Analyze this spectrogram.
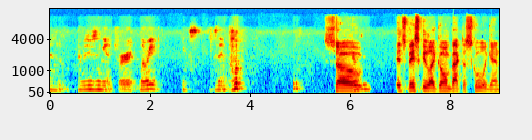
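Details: Aphasia in an adult woman after a hemorrhagic stroke; she could not talk for two years afterward and still has word-finding difficulty.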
